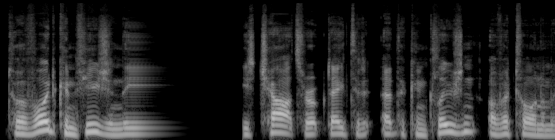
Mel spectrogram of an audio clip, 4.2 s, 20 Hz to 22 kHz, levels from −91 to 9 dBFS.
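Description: After "avoid confusion", a call audio freeze runs from 0.97 to 1.84 s: a fading buzz, then about half a second of silence, likely from a drained jitter buffer, before "charts are updated at" resumes intact.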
